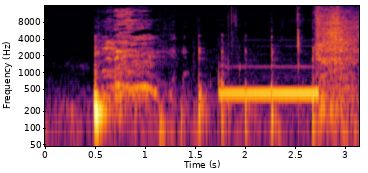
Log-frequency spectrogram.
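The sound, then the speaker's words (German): A single steady telephone ringing tone hums for about a second during a call that has not yet been answered, preceded by a sharp cough and some faint clicks and rustling. “Es, nein, es klingelt noch.”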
